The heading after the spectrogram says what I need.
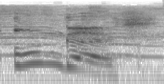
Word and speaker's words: Oangus: How do you say? It's Ungus.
